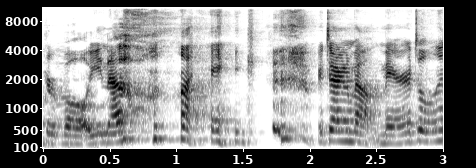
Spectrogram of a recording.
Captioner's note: chuckling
